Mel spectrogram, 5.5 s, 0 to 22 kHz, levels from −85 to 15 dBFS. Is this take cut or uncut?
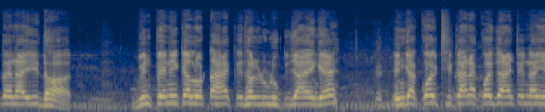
uncut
